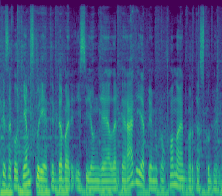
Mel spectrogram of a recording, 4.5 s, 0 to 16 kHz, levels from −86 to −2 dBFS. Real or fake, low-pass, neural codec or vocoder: fake; 14.4 kHz; codec, 44.1 kHz, 7.8 kbps, Pupu-Codec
